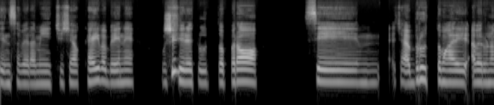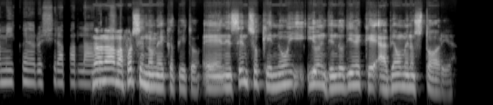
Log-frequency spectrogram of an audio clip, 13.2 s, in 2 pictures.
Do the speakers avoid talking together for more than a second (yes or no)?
yes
